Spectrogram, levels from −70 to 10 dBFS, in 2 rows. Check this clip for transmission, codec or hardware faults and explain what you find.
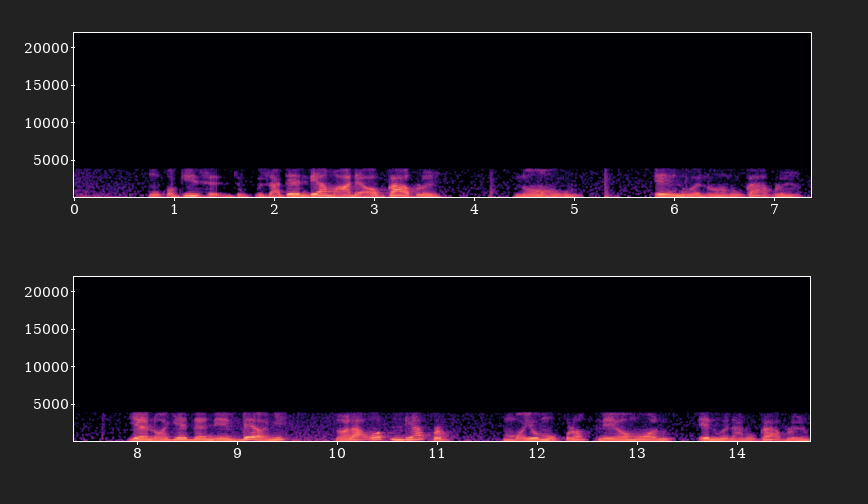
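One fault runs through the whole recording: overdone noise removal, heard over speech carried in a telephone band that stops near 3.8 kHz, which fits G.711 mu-law coding at 64 kbps.

The noise reduction is pushed too hard. Any frequency band whose level falls near its estimate of the background gets pulled far down or switched off. Quieter parts of the speech fall below that line too, and the gaps between phrases go almost silent apart from twinkling specks. A spectrogram shows this as a dark floor scattered with isolated bright dots and ragged, hollowed-out speech harmonics. On the waveform the pauses flatten almost to zero.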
